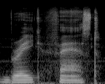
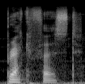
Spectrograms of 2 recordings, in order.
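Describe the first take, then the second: First: Said as two words, 'brake' plus 'fast'. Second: Said as one word, 'breck' plus a weak 'fust'. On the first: The speaker calls it wrong. "यो एउटा एउटा पढ्ने हो भने यो ब्रेक हो" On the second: The speaker calls it right. "तर यो दुईटा सँगै हुँदाखेरि चाहिँ टोटली डिफ्रेन्ट हुन्छ"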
